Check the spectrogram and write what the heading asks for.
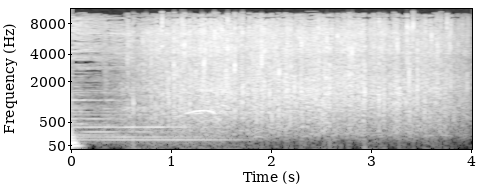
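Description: Concert audience applauding as the band's last held chord dies away; the clapping swells briefly, then fades and cuts off suddenly at the end.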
